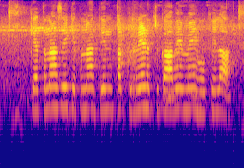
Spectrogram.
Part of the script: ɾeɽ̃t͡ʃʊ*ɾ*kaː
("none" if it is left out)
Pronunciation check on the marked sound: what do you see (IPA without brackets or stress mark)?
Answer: none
